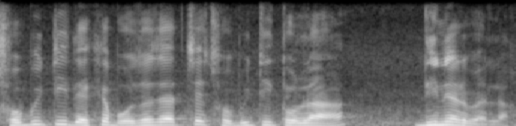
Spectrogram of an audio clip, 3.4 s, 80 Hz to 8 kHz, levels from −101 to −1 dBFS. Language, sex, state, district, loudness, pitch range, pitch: Bengali, male, West Bengal, Kolkata, -15 LUFS, 150-185 Hz, 165 Hz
